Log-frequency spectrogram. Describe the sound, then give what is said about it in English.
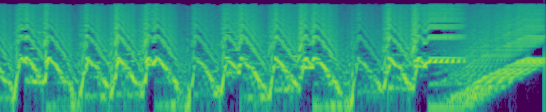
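A sonified sorting algorithm, a computer program organizing data, plays rapid synthetic tones that swoop up and down in repeated arcs. The sound ends in a smooth, steadily rising run of pitches. “My name is Wouter Bernhard, and that sound you just heard is a sorting algorithm, a computer program that is trying to organize a whole bunch of data.”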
